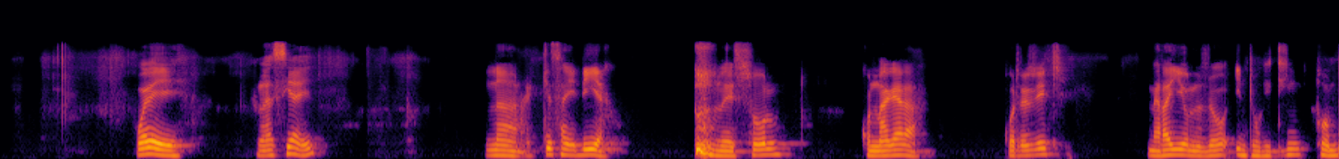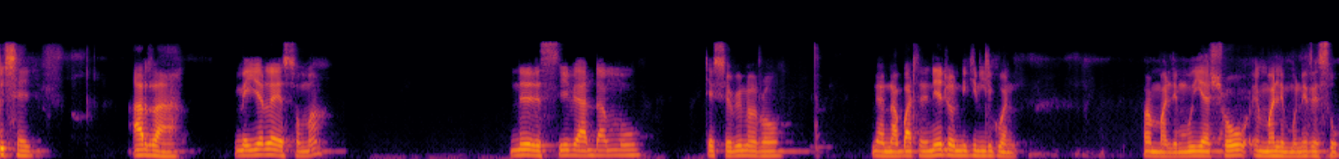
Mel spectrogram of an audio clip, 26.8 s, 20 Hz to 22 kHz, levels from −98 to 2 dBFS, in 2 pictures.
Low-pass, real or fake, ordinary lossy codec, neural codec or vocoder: 7.2 kHz; fake; none; codec, 16 kHz, 2 kbps, X-Codec, HuBERT features, trained on balanced general audio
